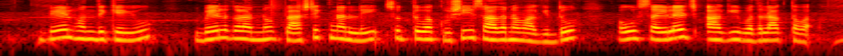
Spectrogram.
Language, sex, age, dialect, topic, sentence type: Kannada, female, 25-30, Central, agriculture, statement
